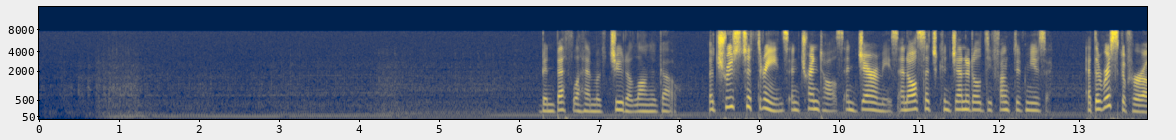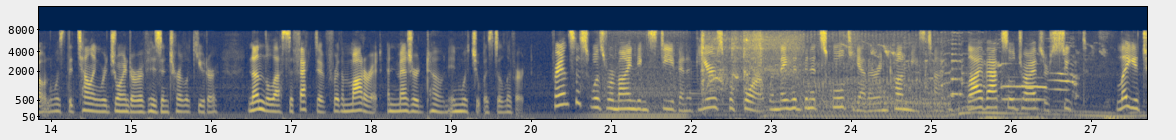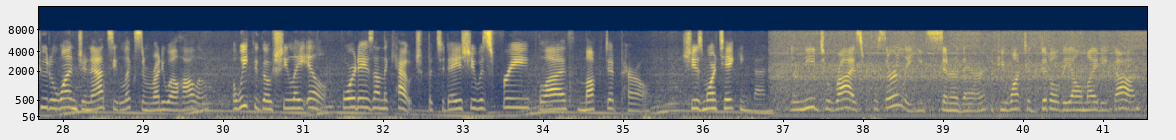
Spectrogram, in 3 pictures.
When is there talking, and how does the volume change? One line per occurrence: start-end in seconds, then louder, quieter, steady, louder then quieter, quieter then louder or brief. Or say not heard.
6.2-41.5 steady.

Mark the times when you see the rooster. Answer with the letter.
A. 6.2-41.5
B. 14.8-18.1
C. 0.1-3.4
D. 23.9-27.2
D.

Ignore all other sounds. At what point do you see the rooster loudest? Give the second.
26 s.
